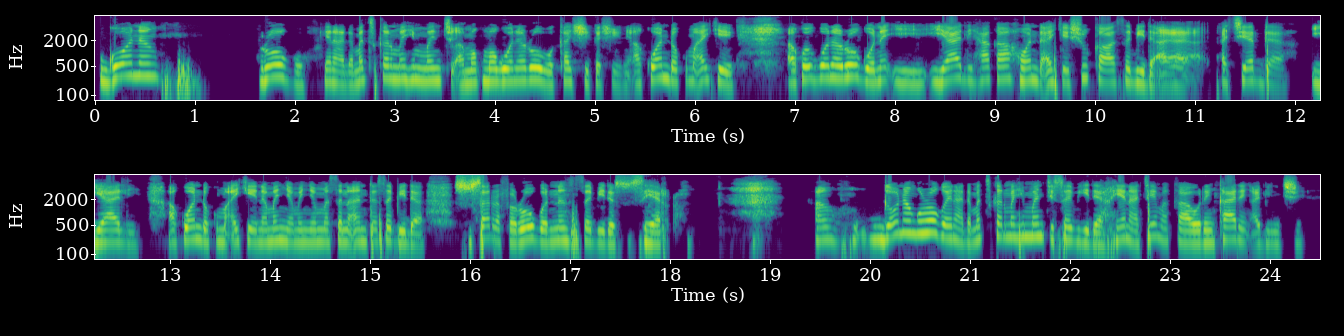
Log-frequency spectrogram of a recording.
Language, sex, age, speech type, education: Hausa, female, 15-29, spontaneous, tertiary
